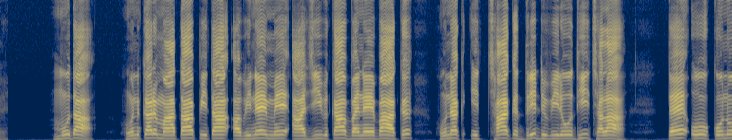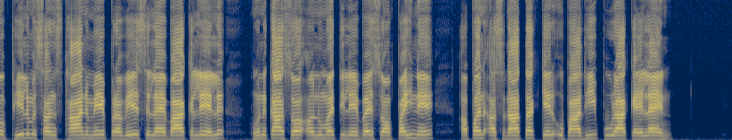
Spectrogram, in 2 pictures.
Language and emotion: Maithili, neutral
